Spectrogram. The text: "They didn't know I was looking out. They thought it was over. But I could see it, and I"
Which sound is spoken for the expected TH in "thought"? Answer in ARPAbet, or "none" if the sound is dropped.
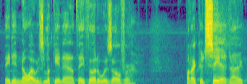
TH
